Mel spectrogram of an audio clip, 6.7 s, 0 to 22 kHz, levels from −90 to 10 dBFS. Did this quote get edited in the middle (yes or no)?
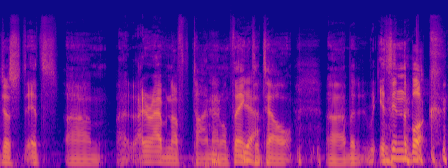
yes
